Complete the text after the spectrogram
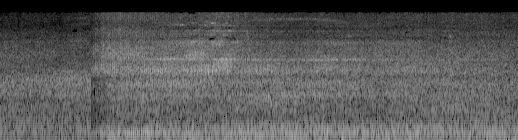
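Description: Car engines idle and hum close by in traffic.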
